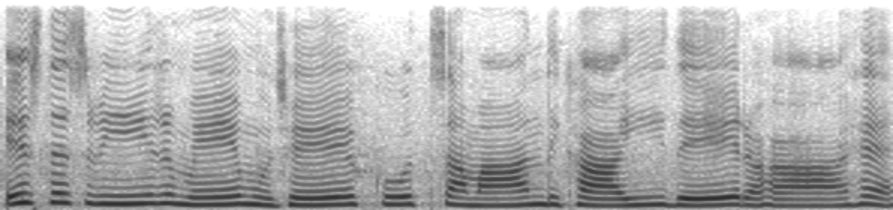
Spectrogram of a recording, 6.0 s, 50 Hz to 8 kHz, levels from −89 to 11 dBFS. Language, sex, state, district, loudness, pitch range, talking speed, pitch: Hindi, female, Madhya Pradesh, Katni, -14 LUFS, 255-295 Hz, 100 wpm, 275 Hz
